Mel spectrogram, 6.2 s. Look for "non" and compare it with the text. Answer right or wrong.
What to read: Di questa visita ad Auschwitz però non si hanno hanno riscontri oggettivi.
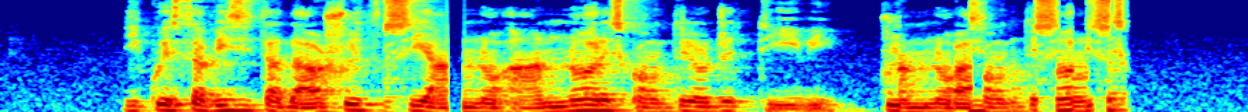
wrong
